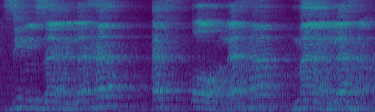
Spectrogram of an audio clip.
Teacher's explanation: Panjangnya semua sama ujungnya. Jangan ada yang dipanjang-panjangnya lebih dari itu.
